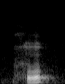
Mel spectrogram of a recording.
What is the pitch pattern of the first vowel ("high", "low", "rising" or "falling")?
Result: rising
